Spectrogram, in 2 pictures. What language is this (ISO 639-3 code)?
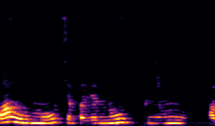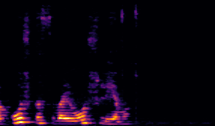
rus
